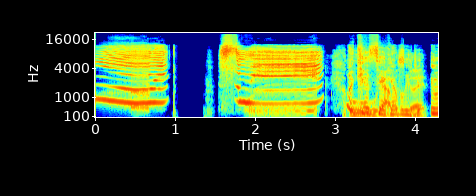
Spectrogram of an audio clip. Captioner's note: imitating screeching noise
